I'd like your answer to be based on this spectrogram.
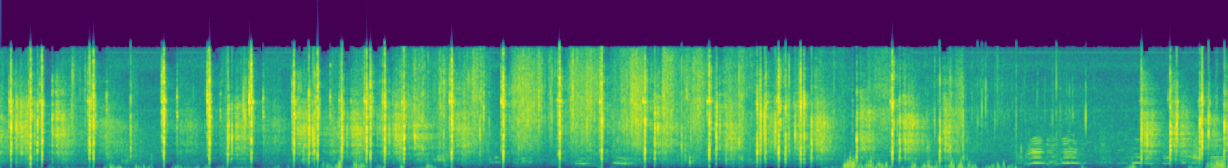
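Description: Rapid paintball gun fire during an outdoor paintball game, many sharp overlapping pops in dense volleys, loud and continuous, with brief shouts mixed in.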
